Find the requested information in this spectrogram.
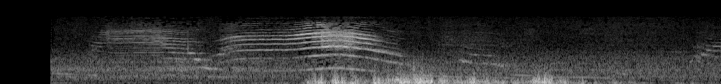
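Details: Cats and kittens fighting: loud, wavering yowls and caterwauls that rise and fall in pitch, overlapping with scuffling thumps and noisy hissing bursts through the middle.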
